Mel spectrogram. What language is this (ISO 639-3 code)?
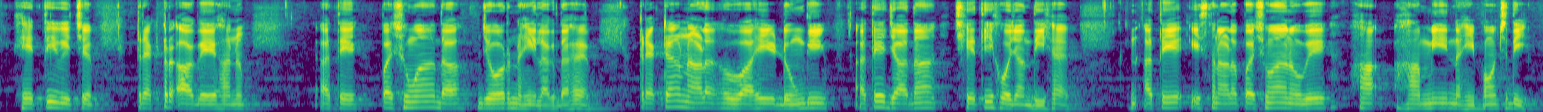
pan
